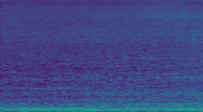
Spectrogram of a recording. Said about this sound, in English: Truck behind me.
